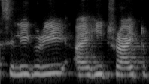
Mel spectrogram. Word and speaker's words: Siliguri: how he used to so when i said siliguri he tried to pronounce it and he still calls it silly gory so he so this is how so he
